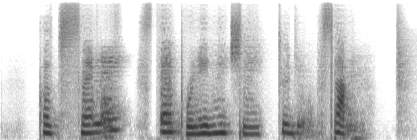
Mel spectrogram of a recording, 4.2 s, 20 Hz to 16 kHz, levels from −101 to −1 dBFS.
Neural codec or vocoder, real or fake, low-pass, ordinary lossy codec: codec, 44.1 kHz, 0.9 kbps, DAC; fake; 14.4 kHz; none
